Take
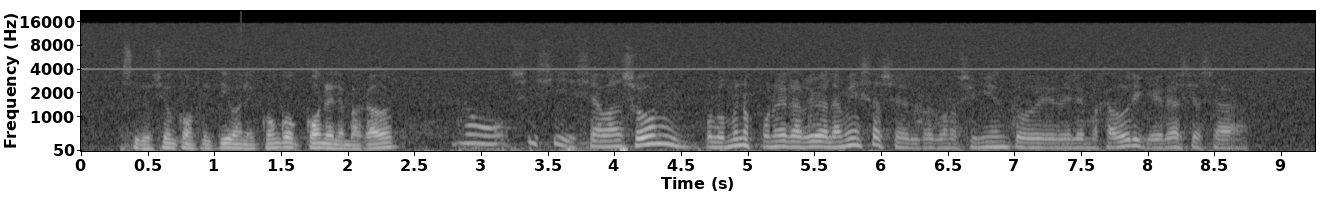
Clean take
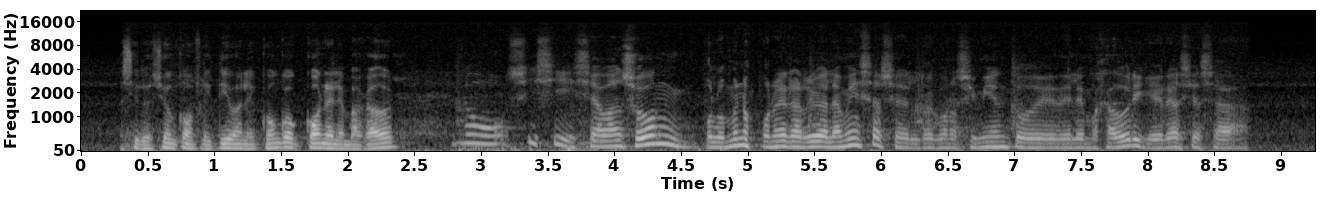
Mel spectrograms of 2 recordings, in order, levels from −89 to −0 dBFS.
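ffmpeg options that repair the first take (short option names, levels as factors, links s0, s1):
-filter_complex "[0:a]adeclick=t=4,bandreject=f=4000:w=30,asplit=3[s0][s1][s2];[s0]afade=t=out:st=4.03:d=0.02[s3];[s1]highpass=f=140:w=0.5412,highpass=f=140:w=1.3066,afade=t=in:st=4.03:d=0.02,afade=t=out:st=4.15:d=0.02[s4];[s2]afade=t=in:st=4.15:d=0.02[s5];[s3][s4][s5]amix=inputs=3:normalize=0,afwtdn=0.0063"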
